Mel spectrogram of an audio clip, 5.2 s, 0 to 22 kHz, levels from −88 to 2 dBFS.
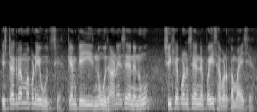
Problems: none marked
